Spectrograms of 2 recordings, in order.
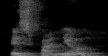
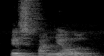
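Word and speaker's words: Español: pronounced like this actually the position of the tongue is very similar to the position where we pronounce the double El ja yeah so it's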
